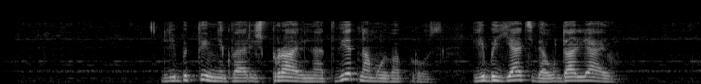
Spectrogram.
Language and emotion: Russian, angry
